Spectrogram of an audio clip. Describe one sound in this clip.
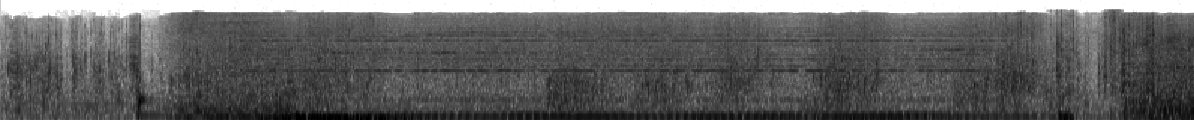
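An electric beam hums and crackles loudly.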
